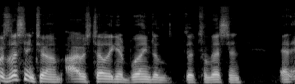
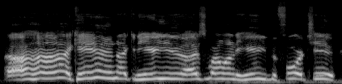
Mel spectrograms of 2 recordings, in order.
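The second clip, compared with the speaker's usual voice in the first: much higher, small desperate voice; pleading squeak; 12 semitones higher than usual. Retold or imitated. God mimicking him begging not to die, very high and small. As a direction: shrink into a tiny begging voice.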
